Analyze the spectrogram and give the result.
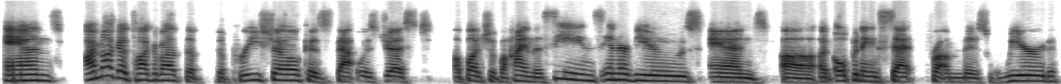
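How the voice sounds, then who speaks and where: A man's voice: fairly high pitch, unhurried, few pauses, bright, forceful tone, no room sound. A man co-hosting a podcast, dry and laid-back, keeping the show on track in casual chat. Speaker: podcast co-host. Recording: dry, slightly dull lo-fi audio.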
